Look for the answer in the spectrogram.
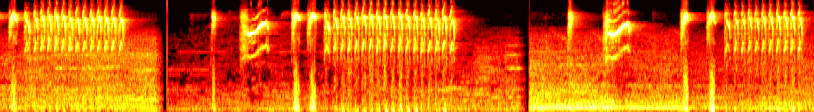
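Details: Crested jay calling a rival: loud buzzy rattles of rapid repeated notes, broken by twisting upward whistles and single sharp clicks, with a low hum in the quiet gaps.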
